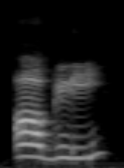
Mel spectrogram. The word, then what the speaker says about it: ugly: Entonces, aquí, por ejemplo, ugly, ugly, esta U se pronuncia como una O, O.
